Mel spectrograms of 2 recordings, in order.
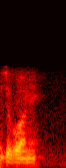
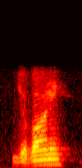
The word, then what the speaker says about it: Jhovanny: My name is Giovanni. – Say your name spelled, please. – J-H-O-V-A-N-N-Y. Giovanni.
